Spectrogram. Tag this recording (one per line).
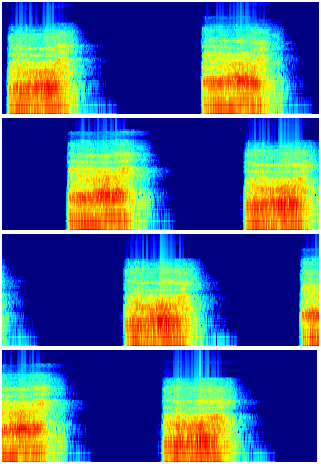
Creature
Beast
Growling
Monster
Animal
Growl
